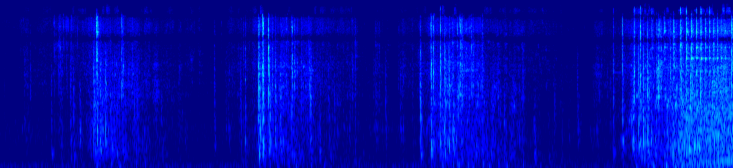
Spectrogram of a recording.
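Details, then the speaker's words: Free Troy-Bilt push mower with auto choke that would not start on the rope: after priming the carb with fresh gasoline, a few sputtering bursts then it catches and settles into a steady, even drone; normal running. "So what just happened was that we were able to get it to start and run by priming the carb with some fresh gasoline."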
